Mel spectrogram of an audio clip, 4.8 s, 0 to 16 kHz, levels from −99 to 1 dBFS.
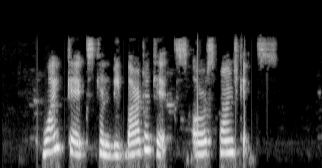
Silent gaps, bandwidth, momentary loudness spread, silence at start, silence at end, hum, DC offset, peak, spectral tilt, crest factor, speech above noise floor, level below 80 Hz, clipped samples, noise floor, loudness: none; 7.8 kHz; 12 LU; 0.65 s; 0.7 s; none; under 0.1%; 0 dBFS; -4 dB/octave; 14 dB; 65 dB; -58 dBFS; under 0.1%; -79 dBFS; -14 LUFS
